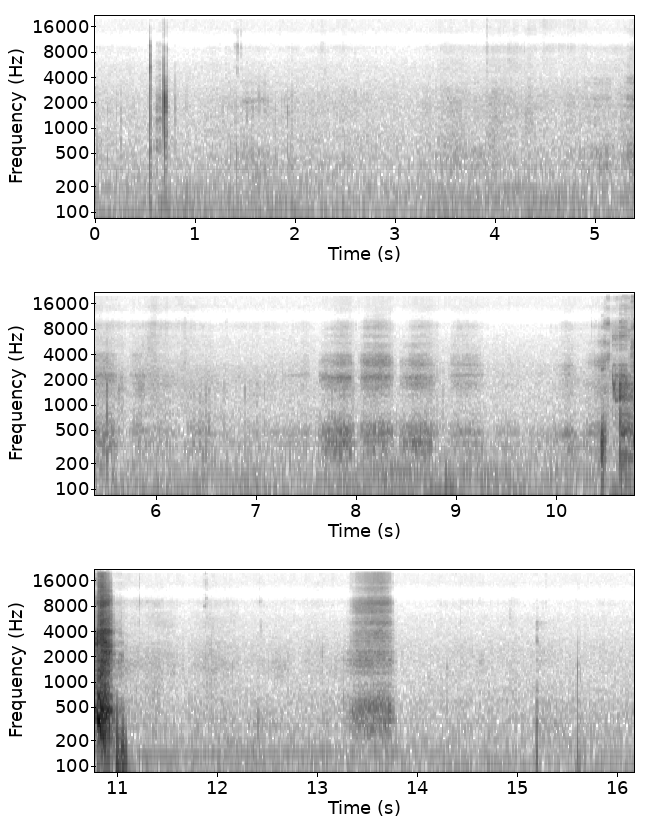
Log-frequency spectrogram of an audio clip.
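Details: Female; sniffs and a catching inhale build to a sharp, loud sneeze, then a second softer sneeze a few seconds later in a quiet room. Two sneezes.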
